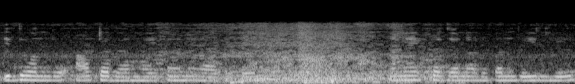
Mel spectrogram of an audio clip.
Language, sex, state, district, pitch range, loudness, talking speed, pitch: Kannada, female, Karnataka, Dakshina Kannada, 185-195 Hz, -16 LUFS, 95 wpm, 190 Hz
